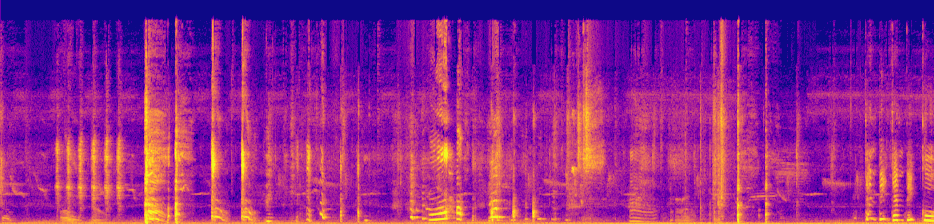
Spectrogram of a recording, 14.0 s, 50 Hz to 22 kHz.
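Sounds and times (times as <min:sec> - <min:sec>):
starling calling: 0:00.0 - 0:14.0.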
